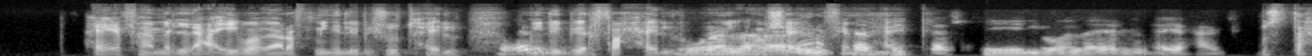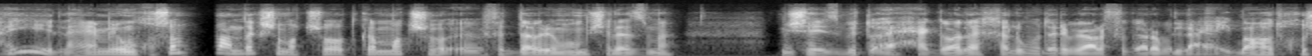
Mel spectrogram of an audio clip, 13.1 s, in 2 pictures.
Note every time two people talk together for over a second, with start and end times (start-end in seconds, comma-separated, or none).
3.4-4.7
